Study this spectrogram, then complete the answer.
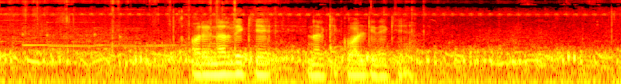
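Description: Pigeons coo in a loft, several soft throaty coos rising around the middle, while someone talks close by over them.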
